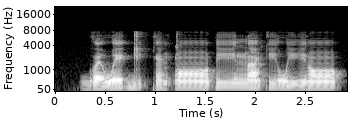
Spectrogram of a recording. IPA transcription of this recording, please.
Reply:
ɡʷ ɛ˨ w e˧ ɡ i˧ k ɛ̃˨ k͡p ɔ̃˦ | iː˦ n ã˦ k i˦ w iː˧ ɾ ɔ̃˦

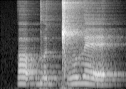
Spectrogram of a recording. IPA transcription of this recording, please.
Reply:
ɔ ʔ ɡ o d ɡ͡ǀ o v ɛ

